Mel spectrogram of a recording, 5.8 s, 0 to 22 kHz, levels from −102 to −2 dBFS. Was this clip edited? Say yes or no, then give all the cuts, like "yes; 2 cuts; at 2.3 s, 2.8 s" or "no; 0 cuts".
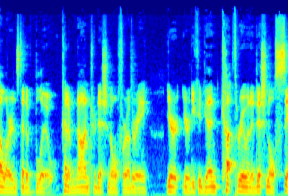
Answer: yes; 2 cuts; at 2.6 s, 3.8 s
